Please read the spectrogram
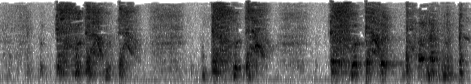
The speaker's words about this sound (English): Hey! You spit on me. I'm sorry, I coughed. You see, bone gets stuck in my throat.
